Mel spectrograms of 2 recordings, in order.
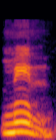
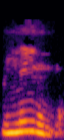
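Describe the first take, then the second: First: The final n is pronounced as a clear n. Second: The final n is hidden in a nasal sound. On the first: The speaker calls it wrong. "এখন এটাকে আর মিন বলতে পারবো না" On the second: The speaker calls it right. "বলতে হবে কি মিং"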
